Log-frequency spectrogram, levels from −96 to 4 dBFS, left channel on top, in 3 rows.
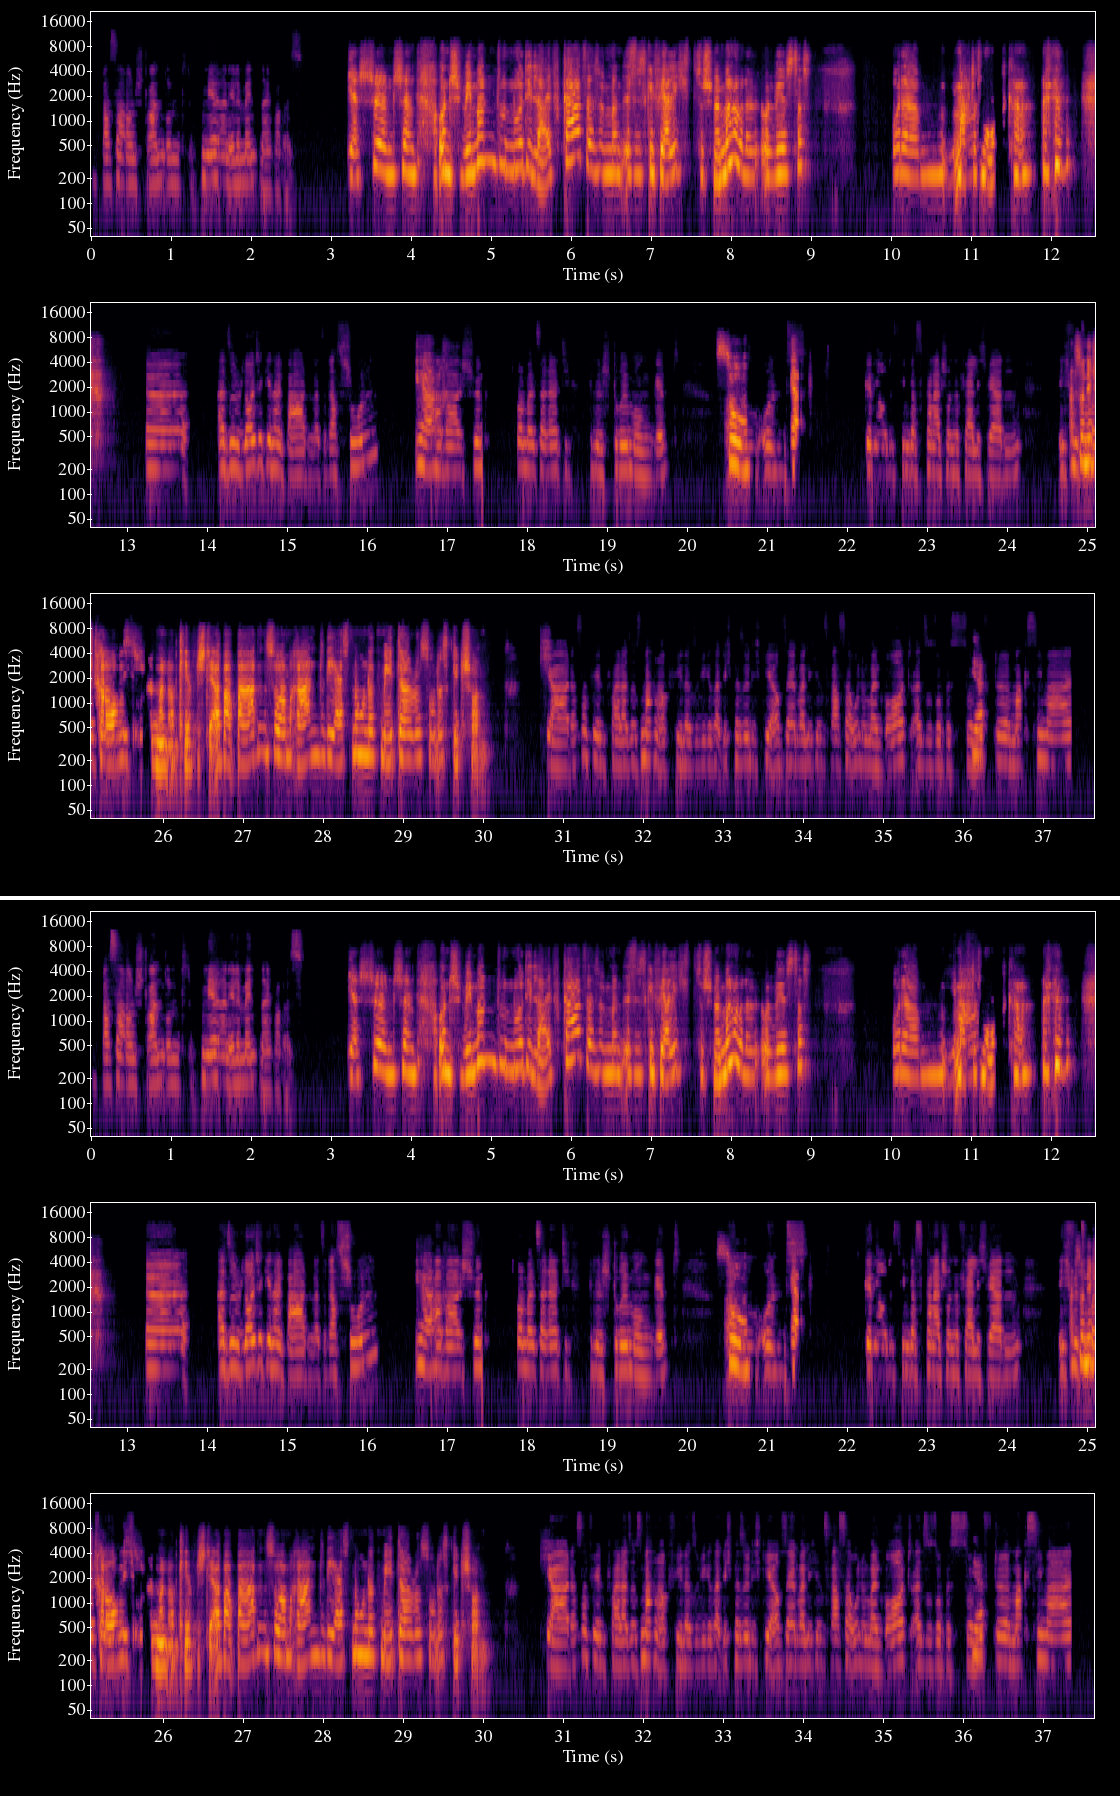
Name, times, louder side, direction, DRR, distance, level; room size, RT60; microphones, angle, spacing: voice 1, 0.1-1.1 1.4-2.5 10.7-11.1 13.2-13.8 14.1-16.1 16.8-17.4 17.9-18.5 18.8-19.7 20.5-21.4 22.2-24.2 24.6-25.6 30.8-37.3, right 3 dB, 80° right, 7.5 m, -38 dB
voice 2, 3.2-9.0 9.3-9.4 10.0-12.7 16.6-16.9 20.4-20.8 21.3-21.4 24.9-25.4 25.8-30.0 36.1-36.2, left 3 dB, 45° left, 2.4 m, -24 dB
open air
head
